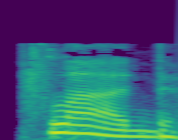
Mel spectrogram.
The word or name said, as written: floodlike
